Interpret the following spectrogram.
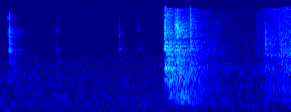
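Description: A few faint light clicks, then a short, louder knock a little past the middle that dies away quickly.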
